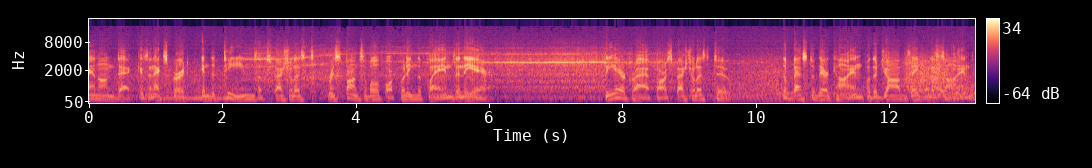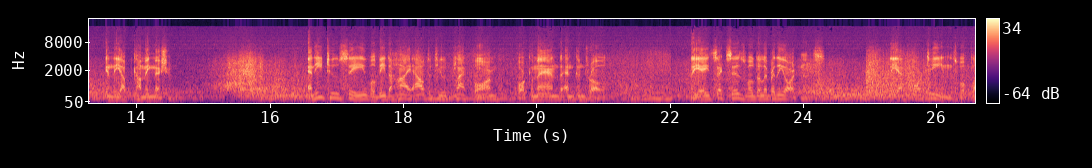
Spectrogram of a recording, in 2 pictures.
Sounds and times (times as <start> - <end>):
Speech: 0.0 - 6.1, 7.8 - 9.7, 10.4 - 14.7, 16.6 - 21.1, 22.3 - 24.3, 25.3 - 26.5
Aircraft engine: 0.6 - 10.5, 17.5 - 22.4.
